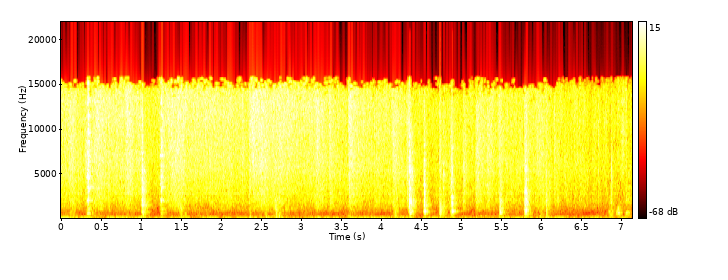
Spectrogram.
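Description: Cooked rice sizzling as it is stir-fried in a wok, a metal spatula turning and scraping it, with sharp clinks of the spatula against the pan that come in a quick run about four to six seconds in.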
